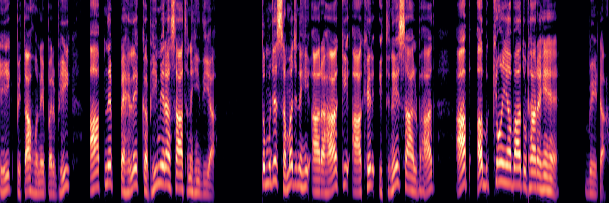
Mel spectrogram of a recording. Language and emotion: Hindi, surprised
